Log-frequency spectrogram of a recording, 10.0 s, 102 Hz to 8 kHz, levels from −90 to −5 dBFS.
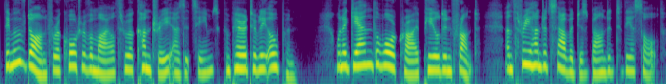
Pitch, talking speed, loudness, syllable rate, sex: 215 Hz, 200 wpm, -19 LUFS, 5.5 syllables/s, female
